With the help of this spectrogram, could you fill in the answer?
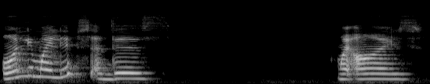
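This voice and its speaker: A woman's voice: high voice, extremely slow, sharp tone. A woman from Lebanon chatting playfully as a guest on a livestream, mixing English and Arabic. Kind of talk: casual livestream chat.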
